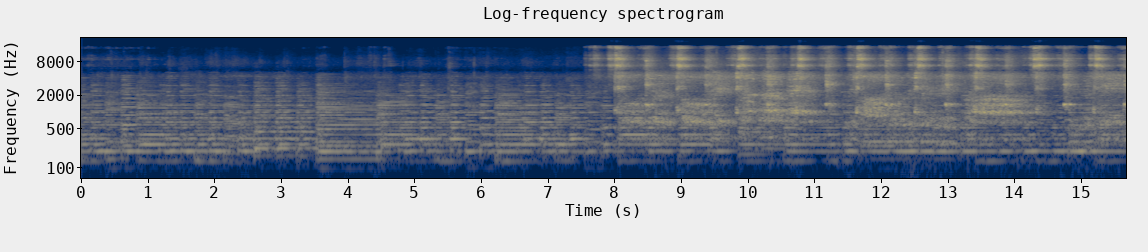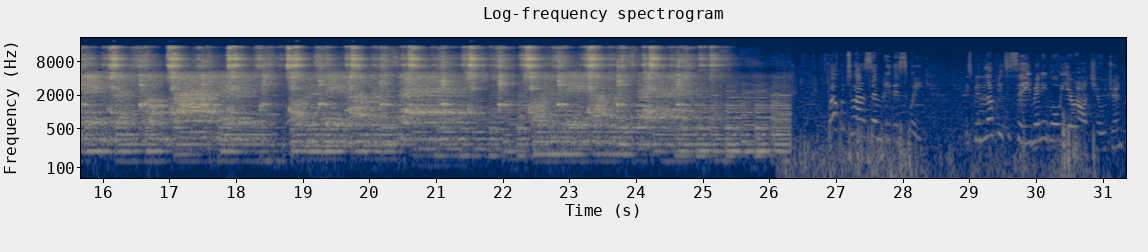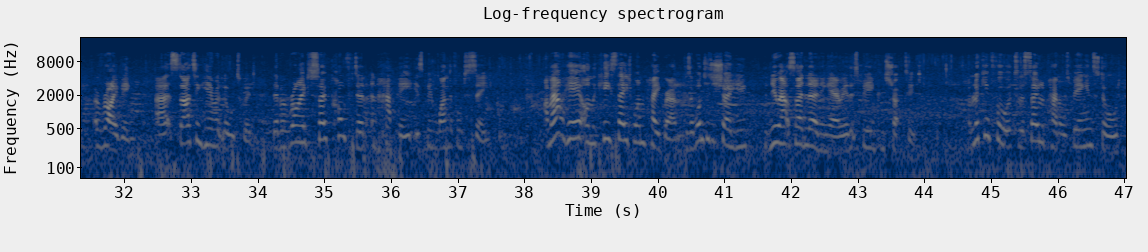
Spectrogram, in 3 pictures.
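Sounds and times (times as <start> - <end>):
held keyboard chords: 0.0 - 26.3
tambourine beat: 7.5 - 25.8
voices singing: 7.6 - 25.4.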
